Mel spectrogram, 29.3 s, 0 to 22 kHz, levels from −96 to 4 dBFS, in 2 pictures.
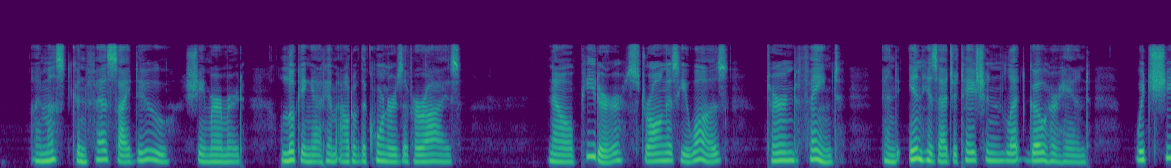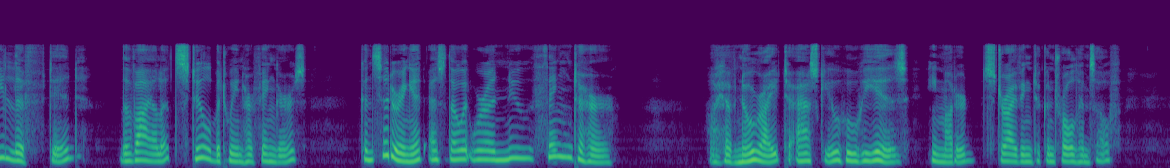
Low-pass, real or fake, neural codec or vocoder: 7.2 kHz; real; none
